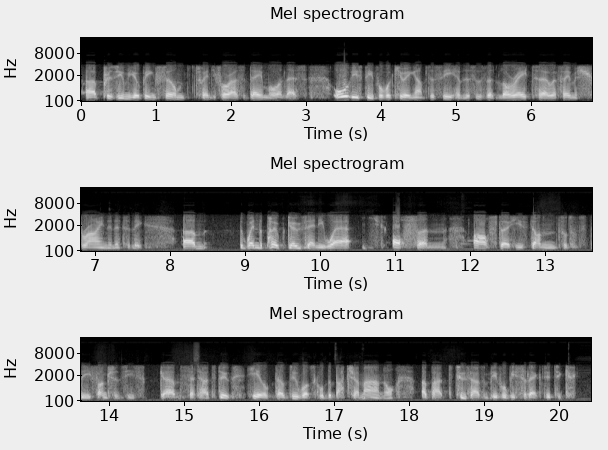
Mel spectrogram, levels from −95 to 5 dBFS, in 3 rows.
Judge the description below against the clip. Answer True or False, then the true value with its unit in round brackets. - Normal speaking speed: True (190 wpm)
